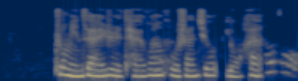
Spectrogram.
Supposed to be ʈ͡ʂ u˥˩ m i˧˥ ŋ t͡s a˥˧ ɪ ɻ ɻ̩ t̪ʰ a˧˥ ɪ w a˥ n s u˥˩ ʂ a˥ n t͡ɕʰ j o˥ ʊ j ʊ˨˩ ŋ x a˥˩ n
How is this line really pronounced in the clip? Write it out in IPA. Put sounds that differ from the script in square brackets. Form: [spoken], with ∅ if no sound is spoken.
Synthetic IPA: ʈ͡ʂ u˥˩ m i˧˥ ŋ t͡s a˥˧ ɪ ɻ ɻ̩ t̪ʰ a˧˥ ɪ w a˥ n [x] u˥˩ ʂ a˥ n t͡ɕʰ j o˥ ʊ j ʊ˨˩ ŋ x a˥˩ n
